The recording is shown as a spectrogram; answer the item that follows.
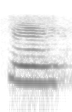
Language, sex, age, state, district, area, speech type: Tamil, female, 30-45, Tamil Nadu, Salem, rural, conversation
